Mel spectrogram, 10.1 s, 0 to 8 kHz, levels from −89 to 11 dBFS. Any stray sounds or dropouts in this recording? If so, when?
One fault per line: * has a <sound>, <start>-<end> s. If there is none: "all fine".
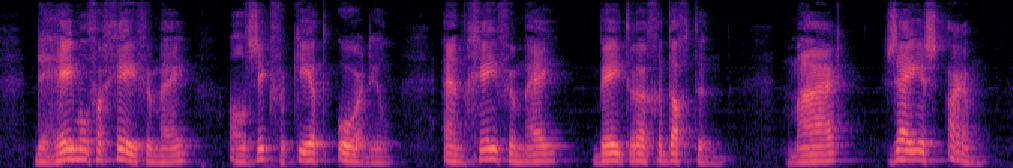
all fine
